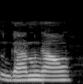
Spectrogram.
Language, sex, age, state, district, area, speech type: Assamese, female, 60+, Assam, Dhemaji, rural, spontaneous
